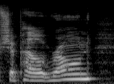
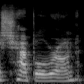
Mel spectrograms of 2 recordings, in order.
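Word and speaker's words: Chappell Roan: and then we have Chappelle Ron and actually Chapel Ron I mispronounced sorry queen I'm bowing you can't see me cuz this is a voice over but I I mispronounced the Queen's name and I feel bad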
